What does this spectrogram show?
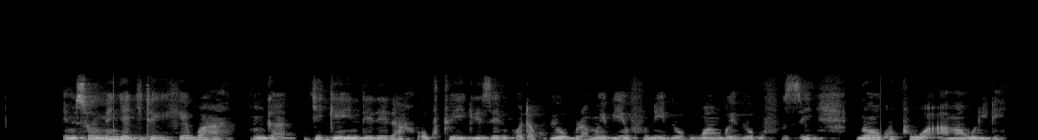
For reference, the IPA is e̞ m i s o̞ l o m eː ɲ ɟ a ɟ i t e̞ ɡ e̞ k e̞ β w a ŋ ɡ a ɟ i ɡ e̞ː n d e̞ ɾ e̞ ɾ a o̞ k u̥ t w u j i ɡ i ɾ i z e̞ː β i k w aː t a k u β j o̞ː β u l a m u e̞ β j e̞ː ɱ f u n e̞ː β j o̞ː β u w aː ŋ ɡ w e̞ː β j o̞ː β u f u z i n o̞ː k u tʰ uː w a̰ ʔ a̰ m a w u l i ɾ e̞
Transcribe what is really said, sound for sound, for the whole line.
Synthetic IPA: e̞ m i s o̞ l o m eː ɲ ɟ a ɟ i t e̞ ɡ e̞ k e̞ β w a ŋ ɡ a ɟ i ɡ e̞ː n d e̞ ɾ e̞ ɾ a o̞ k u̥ t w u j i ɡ i ɾ i z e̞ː β i k w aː t a k u β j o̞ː β u l a m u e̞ β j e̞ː ɱ f u n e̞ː β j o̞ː β u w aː ŋ ɡ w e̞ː β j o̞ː β u f u z i n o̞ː k u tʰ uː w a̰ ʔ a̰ m a w u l i ɾ e̞

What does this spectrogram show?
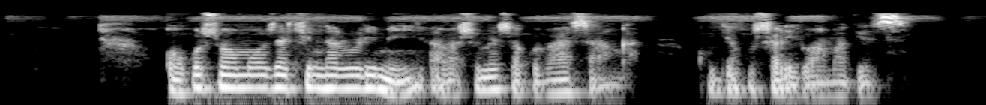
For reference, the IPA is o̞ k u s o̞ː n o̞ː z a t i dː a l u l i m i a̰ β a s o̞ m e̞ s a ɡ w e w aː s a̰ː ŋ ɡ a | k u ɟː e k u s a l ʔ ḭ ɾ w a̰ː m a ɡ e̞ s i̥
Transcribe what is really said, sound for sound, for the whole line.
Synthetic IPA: o̞ k u s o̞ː m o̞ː z a c i nː a l u l i m i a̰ β a s o̞ m e̞ s a k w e β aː s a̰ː ŋ ɡ a | k u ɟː a k u s a l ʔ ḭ ɾ w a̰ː m a ɡ e̞ z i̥

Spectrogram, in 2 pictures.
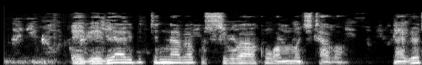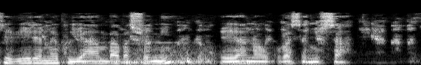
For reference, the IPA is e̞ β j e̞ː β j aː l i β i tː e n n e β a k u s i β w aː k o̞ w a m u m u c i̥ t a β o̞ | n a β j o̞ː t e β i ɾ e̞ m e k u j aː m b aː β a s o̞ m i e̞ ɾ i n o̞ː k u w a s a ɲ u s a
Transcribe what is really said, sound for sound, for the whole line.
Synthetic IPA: e̞ β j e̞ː β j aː l i β i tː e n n a β a k u s i β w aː k o̞ w a m u m u c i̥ t a β o̞ | n a β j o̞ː t e β i ɾ e̞ m e k u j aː m b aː β a s o̞ m i e̞ ɾ a n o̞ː k u β a s a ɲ u s a

